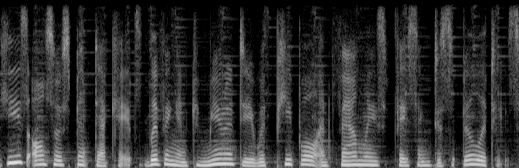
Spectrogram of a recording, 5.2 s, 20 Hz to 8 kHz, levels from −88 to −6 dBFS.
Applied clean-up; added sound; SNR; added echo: neural separator model SepFormer DNS4.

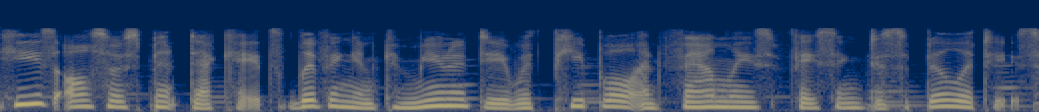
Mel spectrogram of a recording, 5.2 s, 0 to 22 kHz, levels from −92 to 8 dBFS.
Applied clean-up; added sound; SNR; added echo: none; none; none; none.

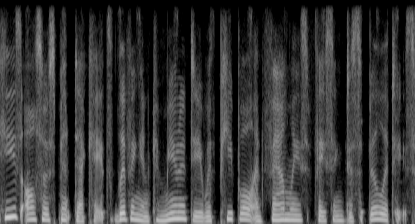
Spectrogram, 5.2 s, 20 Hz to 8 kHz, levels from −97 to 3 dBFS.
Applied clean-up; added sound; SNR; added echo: neural mask model Resemble Enhance denoiser.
